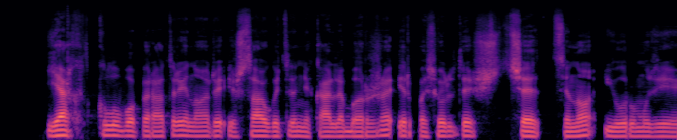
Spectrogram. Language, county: Lithuanian, Telšiai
